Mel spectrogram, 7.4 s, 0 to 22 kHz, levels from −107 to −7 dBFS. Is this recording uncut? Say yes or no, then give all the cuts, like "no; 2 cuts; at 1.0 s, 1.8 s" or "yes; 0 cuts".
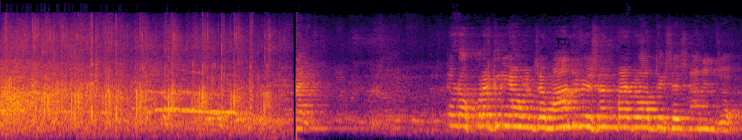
yes; 0 cuts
